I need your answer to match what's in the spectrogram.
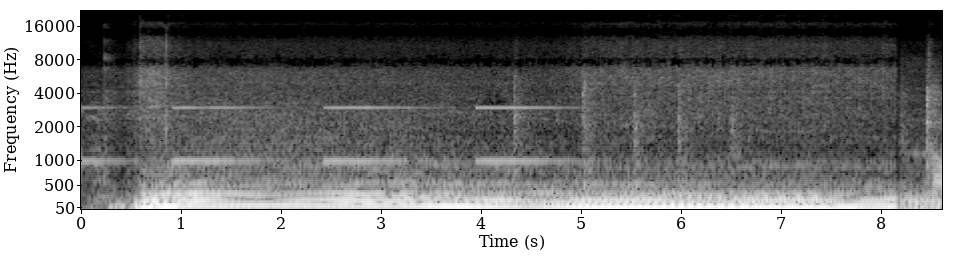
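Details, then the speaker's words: BMW E36 after valve cover gasket, water pump, tensioner and belt replacement, at startup; loud, raspy, uneven rumble with rev blips from a previous owner's custom exhaust with a massive exhaust leak. "the last owner said he did a custom exhaust and it just has a massive exhaust leak so it kind of sounds like crap"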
